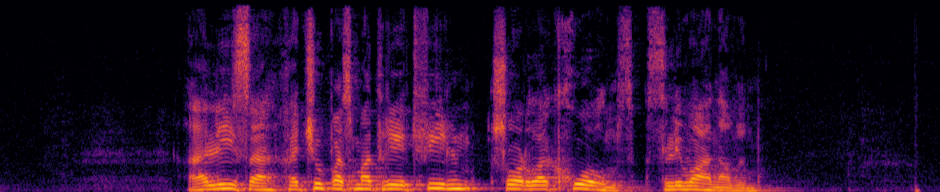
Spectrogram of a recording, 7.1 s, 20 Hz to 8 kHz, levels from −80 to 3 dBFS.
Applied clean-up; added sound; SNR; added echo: none; none; none; none.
